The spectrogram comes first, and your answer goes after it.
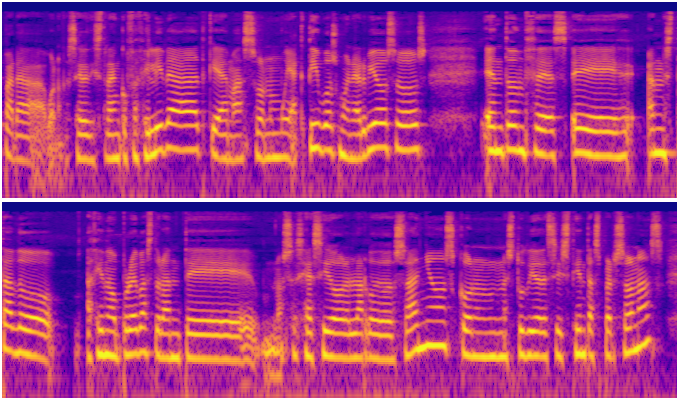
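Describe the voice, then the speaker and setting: A woman co-hosting a casual podcast, speaking with many fillers and restarts. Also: mid-range voice. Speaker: podcast co-host.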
